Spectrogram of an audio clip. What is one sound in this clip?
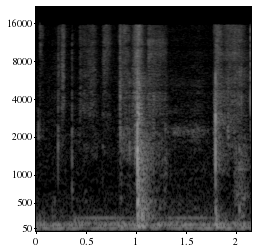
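A plastic packet crinkles under a hand.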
